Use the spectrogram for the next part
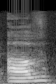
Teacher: we pronounce the word of with a voiced v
